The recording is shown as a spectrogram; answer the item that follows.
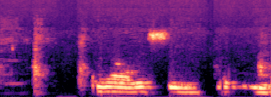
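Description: A second, quieter and more distant voice repeating a short spoken phrase in three quick segments, starting a little over half a second in.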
